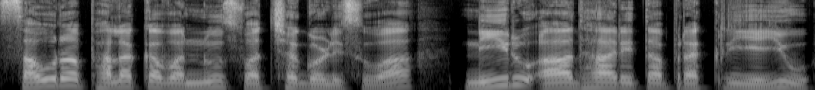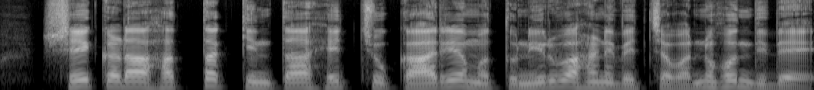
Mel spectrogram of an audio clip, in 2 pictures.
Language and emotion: Kannada, neutral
